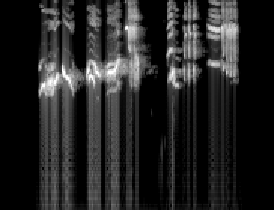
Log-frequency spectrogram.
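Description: A blackbird sings short, mellow warbled phrases that end in thin, high squeaky twitters, with brief pauses between them and no other sounds.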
